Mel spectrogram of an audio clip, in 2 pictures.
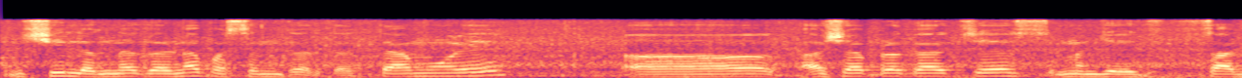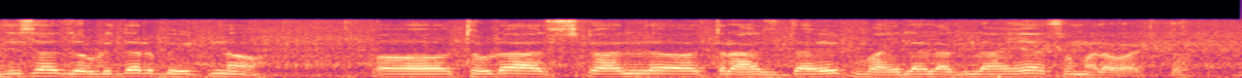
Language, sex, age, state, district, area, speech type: Marathi, male, 45-60, Maharashtra, Yavatmal, urban, spontaneous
